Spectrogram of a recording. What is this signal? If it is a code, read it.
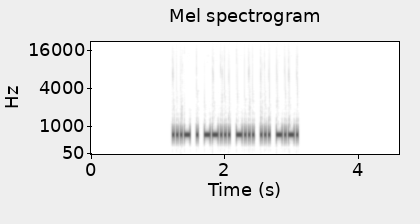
Morse code, heard as a keyed tone, about 40 wpm, 700 Hz. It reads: VE7BSC
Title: DXCC-100 Call Signs - 6 Characters - Repeated 2x - 40wpm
